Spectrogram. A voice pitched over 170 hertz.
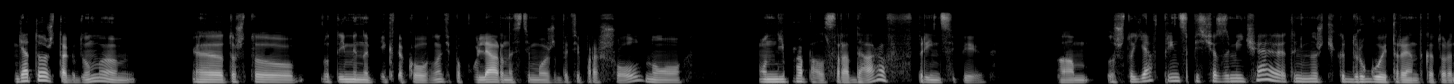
No: low, 115 Hz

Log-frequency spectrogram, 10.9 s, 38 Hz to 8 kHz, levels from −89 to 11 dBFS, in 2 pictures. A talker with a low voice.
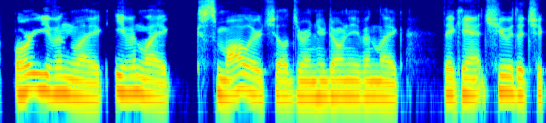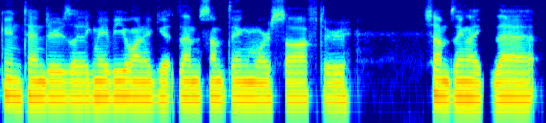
Yes: low, 120 Hz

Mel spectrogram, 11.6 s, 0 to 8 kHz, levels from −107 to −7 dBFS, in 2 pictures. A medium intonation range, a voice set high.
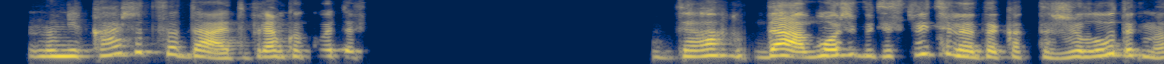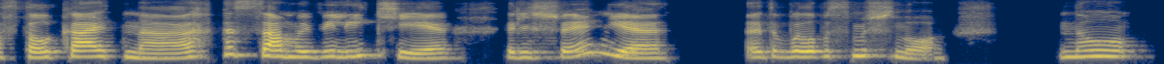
Yes: average, 3.6 semitones; high, 240 Hz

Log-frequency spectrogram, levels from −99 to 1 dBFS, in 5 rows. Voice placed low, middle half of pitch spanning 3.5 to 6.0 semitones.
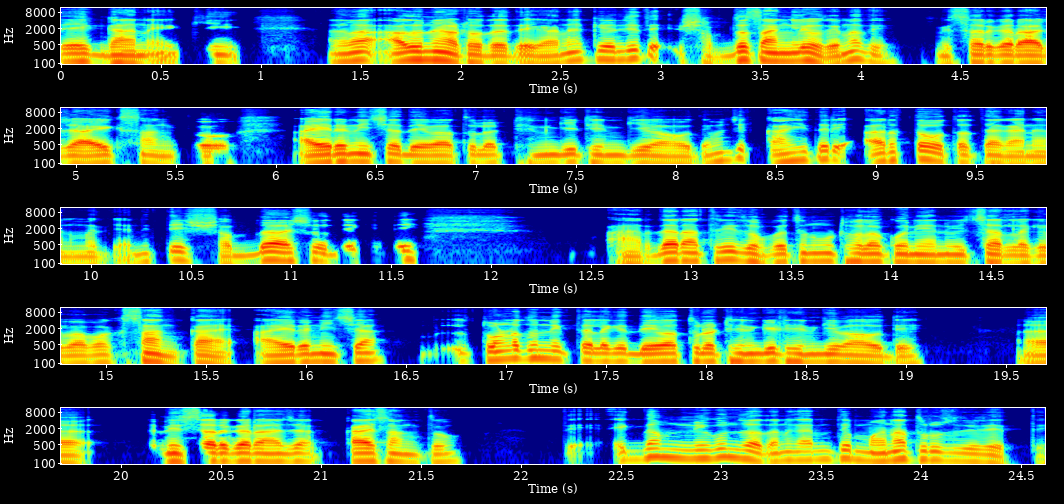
Yes: low, 115 Hz; average, 3.8 semitones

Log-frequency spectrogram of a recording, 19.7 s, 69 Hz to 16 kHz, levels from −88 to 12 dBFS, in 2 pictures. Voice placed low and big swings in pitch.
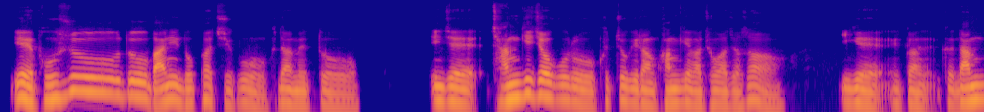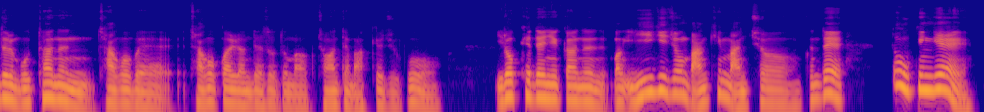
Yes: low, 110 Hz; wide, 6.0 semitones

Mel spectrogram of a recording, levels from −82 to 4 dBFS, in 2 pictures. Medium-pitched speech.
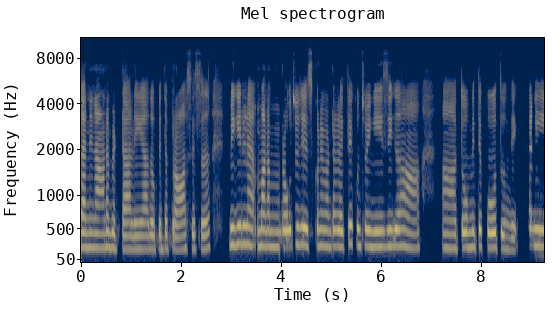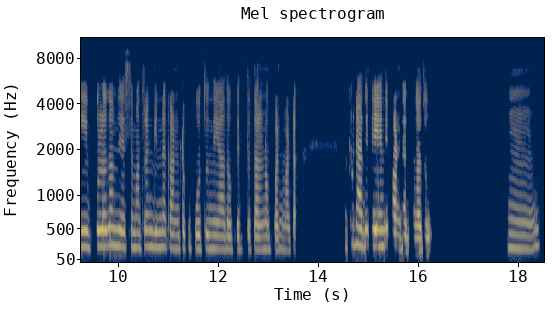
No: high, 220 Hz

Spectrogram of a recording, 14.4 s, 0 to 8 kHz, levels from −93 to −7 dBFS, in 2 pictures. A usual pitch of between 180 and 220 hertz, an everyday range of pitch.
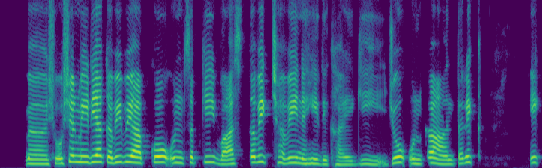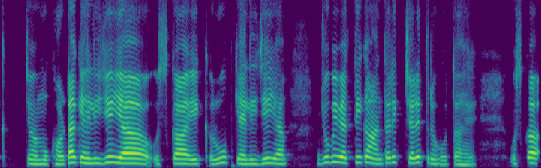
No: high, 240 Hz; average, 4.1 semitones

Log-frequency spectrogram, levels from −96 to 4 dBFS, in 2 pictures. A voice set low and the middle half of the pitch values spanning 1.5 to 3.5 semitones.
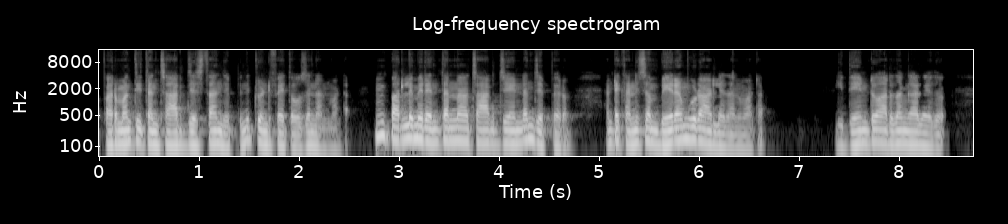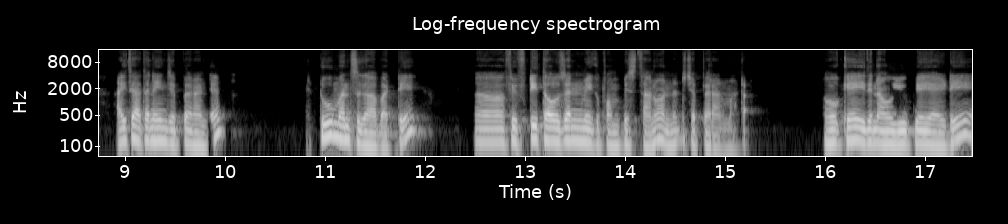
No: low, 115 Hz; average, 4.0 semitones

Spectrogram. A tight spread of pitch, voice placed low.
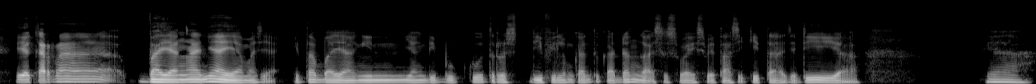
Yes: narrow, 2.2 semitones; low, 100 Hz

